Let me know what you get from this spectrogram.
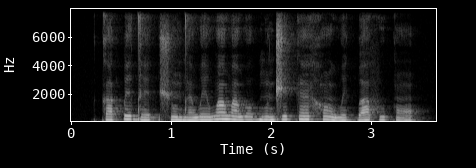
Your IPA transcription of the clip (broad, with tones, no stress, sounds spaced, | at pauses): k a˨ k͡p e˧ d e˨ | ʃ ũ˨ d ɛ̃˨ w e˧ w ã˦ w ã˧ w o˧ b ũ˧ d͡ʒ e˦ k ɛ̃˦ h ɔ̃˦˨ w e˨ ɡ͡b a˨˦ f u˧ k ɔ̃˨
